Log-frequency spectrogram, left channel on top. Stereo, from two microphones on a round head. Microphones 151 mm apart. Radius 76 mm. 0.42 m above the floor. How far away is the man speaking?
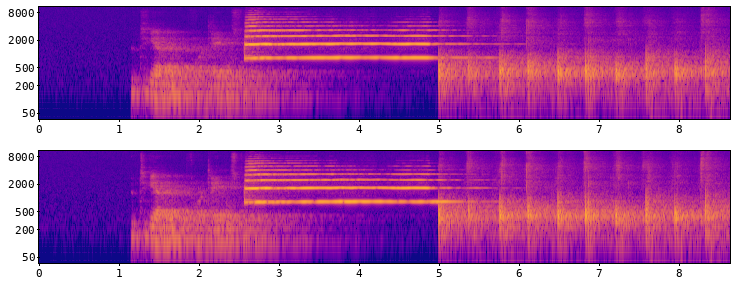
About 5 m.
